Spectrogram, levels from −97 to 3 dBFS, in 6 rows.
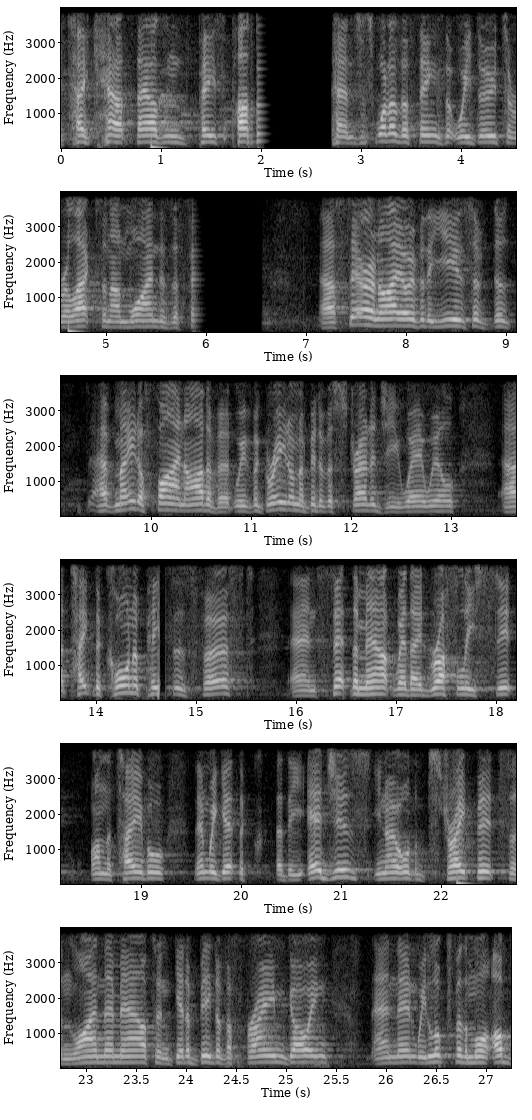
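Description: At 0.90 s a DC step shifts the waveform's zero line. It is heard as a low thump. The offset then drains away rather than holding, as a very low high-pass near 5 Hz would let it.

From 1.84 s to 1.97 s, three short concealed packet losses follow one another. The receiver patches gaps of 17, 12 and 41 ms by extending the preceding sound. The result is a quick smear and wobble.

At 1.97 s a long network dropout begins. The likely cause is a stall in delivery. The filled sound fades into about 630 ms of silence. The audio returns at 2.73 s with that stretch missing.

A second DC step at 4.62 s gives the same brief thump.

Another long network dropout runs from 5.87 s to 6.68 s. Again, likely a delivery stall. Concealment fades into about 590 ms of silence before the audio resumes. Throughout, nothing sits above 4 kHz, which fits a G.711 mu-law call path at 64 kbps.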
